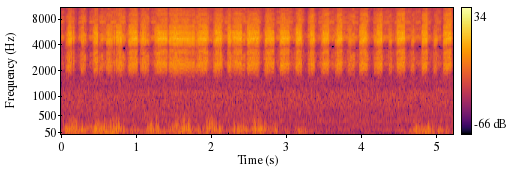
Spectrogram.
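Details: Rhythmic high-pitched buzzing of Cicada orni: short grating pulses following each other closely and evenly for five seconds, with soft low rumbles underneath.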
